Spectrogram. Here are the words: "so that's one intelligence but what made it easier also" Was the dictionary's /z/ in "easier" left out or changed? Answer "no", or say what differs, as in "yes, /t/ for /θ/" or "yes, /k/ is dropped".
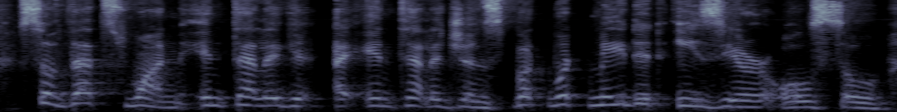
no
